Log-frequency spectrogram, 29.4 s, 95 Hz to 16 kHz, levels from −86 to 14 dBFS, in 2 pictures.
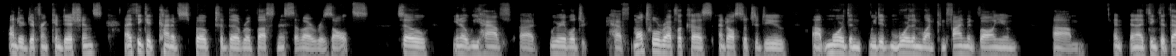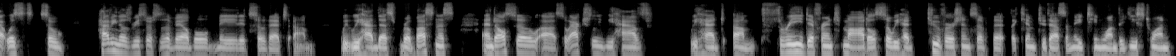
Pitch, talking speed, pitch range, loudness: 115 Hz, 190 wpm, 110-125 Hz, -19 LUFS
